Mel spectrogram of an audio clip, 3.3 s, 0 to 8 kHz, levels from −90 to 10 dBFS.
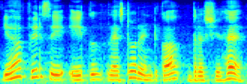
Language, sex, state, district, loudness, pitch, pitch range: Hindi, female, Gujarat, Valsad, -16 LUFS, 170 Hz, 155-205 Hz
